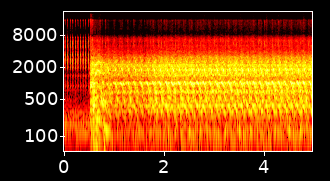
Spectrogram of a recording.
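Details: Ford 7.3 IDI diesel cold, glow plugs not used, after a heavy spray of WD-40 into the intake: starter churns at about four uneven beats a second and the engine never catches. WD-40 failed as a starting aid.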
